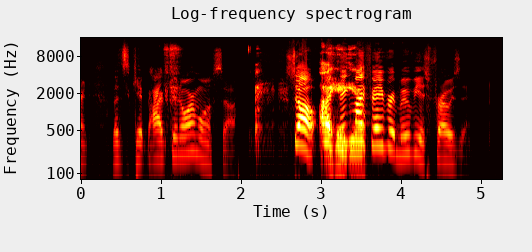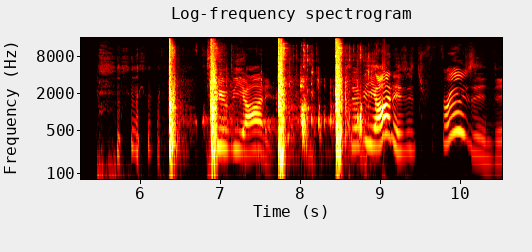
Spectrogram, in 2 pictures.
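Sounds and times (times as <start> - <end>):
speech: 0.0 - 4.9, 5.5 - 6.4, 7.0 - 10.5
person making strained vocal sounds: 3.0 - 3.6
fist punching a desk: 6.4 - 8.9.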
